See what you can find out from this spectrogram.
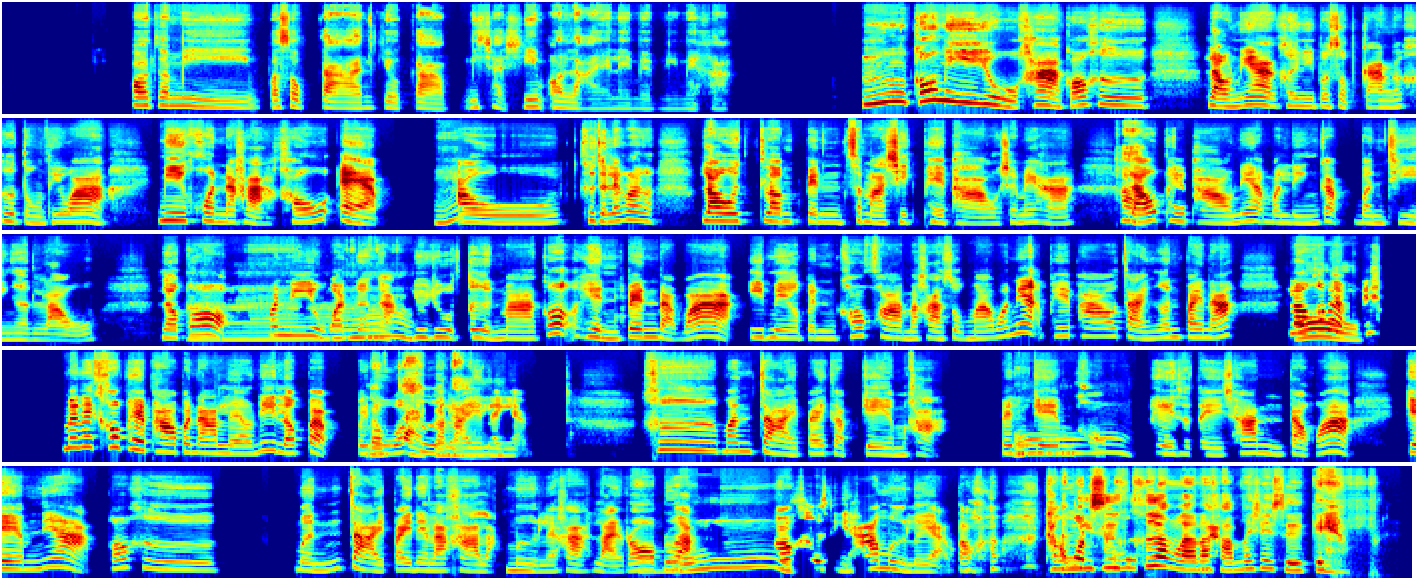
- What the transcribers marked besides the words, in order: drawn out: "อา"; laughing while speaking: "แต่ว่า"; laughing while speaking: "เกม"
- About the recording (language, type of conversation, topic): Thai, podcast, บอกวิธีป้องกันมิจฉาชีพออนไลน์ที่ควรรู้หน่อย?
